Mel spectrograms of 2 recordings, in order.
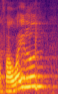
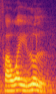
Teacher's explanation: Maka bunyi tanwinnya masuk ke huruf lam. Nggak boleh lagi dibaca fawailun, jadi fawailul. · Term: idgham bila gunnah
